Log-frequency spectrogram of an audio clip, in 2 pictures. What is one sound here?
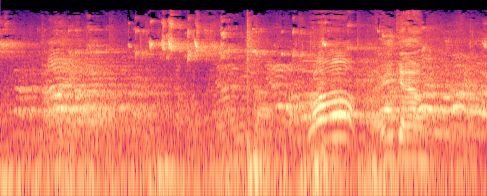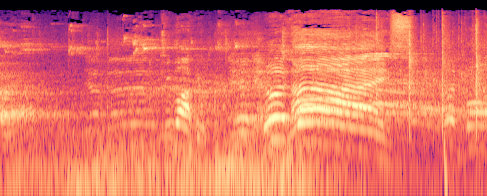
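A volleyball is struck with loud smacks.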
